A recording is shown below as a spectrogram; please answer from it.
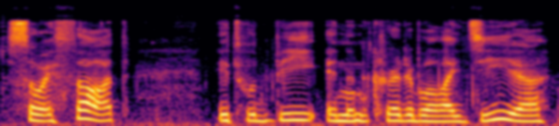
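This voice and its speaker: A woman vlogging on a hiking trail outdoors, her voice hoarse as it recovers, musing reflectively with loose fillers. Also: medium pitch, fairly even intonation, a little slow, darkish tone, slight background noise. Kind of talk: casual walk-and-talk vlog.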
